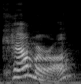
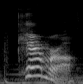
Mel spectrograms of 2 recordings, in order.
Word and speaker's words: camera: Instead of camera, many people will say camera.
